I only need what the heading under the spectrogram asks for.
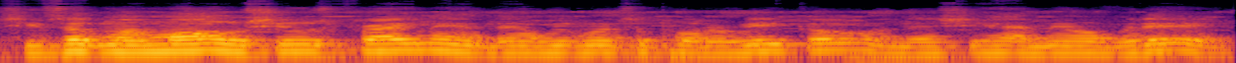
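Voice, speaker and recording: A guest rapper from New York chats casually in an interview, using street slang and switching into Spanish now and then. He talks fast in a warm, steady, medium-pitched voice. The audio is poor, with soft background music.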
